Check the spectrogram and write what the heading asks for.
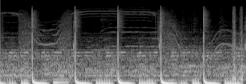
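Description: Psytrance music: a steady kick drum a little over twice a second, with a rolling bassline in between the kicks and sweeping, gliding synth sounds above.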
